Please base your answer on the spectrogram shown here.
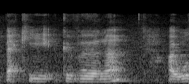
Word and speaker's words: Gouverneur: animal artist called Becky Gouverneur. I will spell that, and I know how to pronounce it right because it's Dutch and I need to get a h in the Gouverneur.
